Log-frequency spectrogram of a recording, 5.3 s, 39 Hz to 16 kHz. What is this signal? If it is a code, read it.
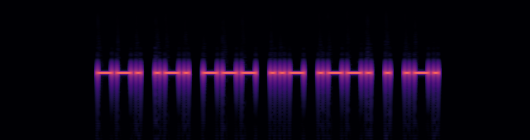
Morse code, heard as a keyed tone, about 25 wpm, 700 Hz. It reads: GROUPER
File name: practice / 25wpm / Difficult Words with Hints - 25wpm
